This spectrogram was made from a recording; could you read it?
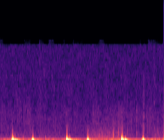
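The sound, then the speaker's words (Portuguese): A steady heartbeat sound in a film's opening credits pulses in low, thudding pairs, three lub-dub beats in about two seconds, muffled and deep with no voices over it. “Então, nesse momento dos créditos iniciais, a gente tem, né, uma iluminação um pouco ainda na penumbra, com alguns elementos de sombra, e esse som do coração.”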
